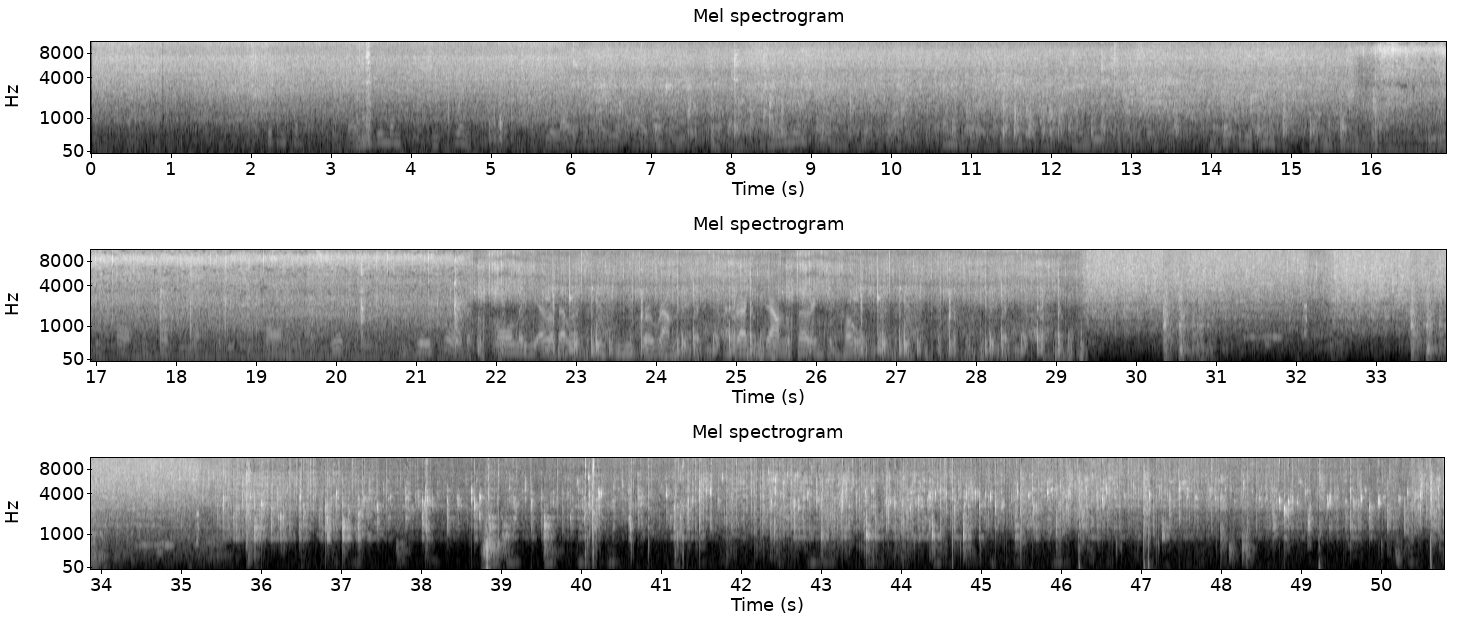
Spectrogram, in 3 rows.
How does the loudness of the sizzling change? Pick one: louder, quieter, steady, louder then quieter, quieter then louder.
steady.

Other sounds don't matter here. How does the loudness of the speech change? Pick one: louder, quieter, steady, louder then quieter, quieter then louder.
louder.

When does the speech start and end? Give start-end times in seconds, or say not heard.
2.2-26.6.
